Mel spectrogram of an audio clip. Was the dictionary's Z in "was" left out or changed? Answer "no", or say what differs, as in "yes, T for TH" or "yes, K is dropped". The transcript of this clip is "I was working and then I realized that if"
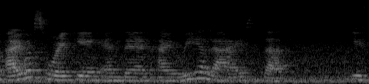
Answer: yes, S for Z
